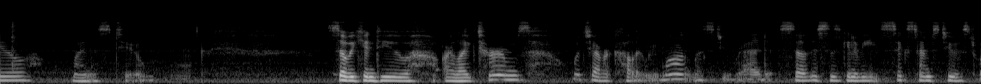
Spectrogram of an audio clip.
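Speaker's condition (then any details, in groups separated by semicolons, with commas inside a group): No condition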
